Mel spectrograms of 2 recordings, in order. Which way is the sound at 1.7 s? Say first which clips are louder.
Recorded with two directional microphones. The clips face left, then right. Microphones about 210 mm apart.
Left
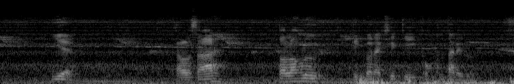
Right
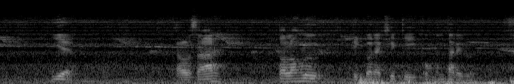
Right 1 dB; 5° right (ahead or behind).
